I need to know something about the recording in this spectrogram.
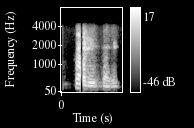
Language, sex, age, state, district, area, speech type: Kannada, male, 45-60, Karnataka, Shimoga, rural, conversation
